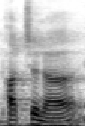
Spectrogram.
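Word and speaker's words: pacana: When, again, going back to Manjushri, if you look at Manjushri's mantra, Om Arapatsana Di, you look at the Sanskrit, Arapatsana, it comes from Ara and Pachana, Pachana, actually, if you want to pronounce it the Sanskrit way. Ara means a wheel, referring to the wheel of samsara, and Pachana is the one that will ripen,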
